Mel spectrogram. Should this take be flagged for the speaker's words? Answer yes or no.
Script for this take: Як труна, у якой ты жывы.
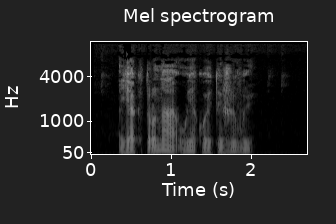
no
